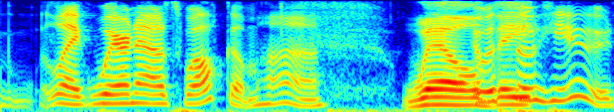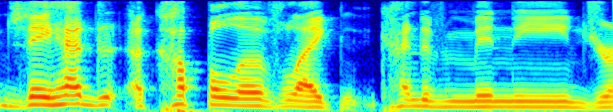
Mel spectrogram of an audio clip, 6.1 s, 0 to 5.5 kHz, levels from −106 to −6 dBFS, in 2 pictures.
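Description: Nothing in this speech recording stood out as a technical problem on listening.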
